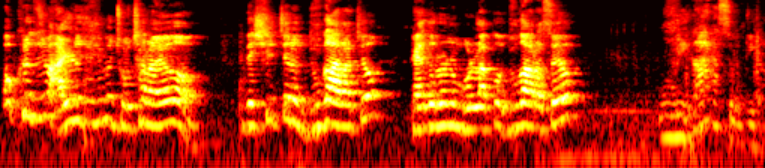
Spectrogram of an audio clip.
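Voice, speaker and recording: A male pastor preaching an expository sermon in a church, animated and conversational, acting out the voices of the figures he speaks of. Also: high-pitched, fairly quick, echoey room, far from the mic, a little hiss or hum. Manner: conversational, asks the congregation questions. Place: church sanctuary.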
